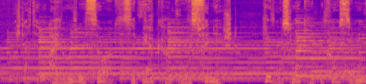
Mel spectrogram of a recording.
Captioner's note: in German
